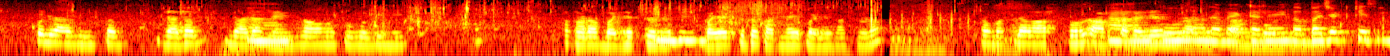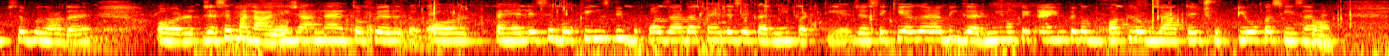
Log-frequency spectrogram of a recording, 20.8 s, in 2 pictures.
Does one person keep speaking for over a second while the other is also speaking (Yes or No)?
Yes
